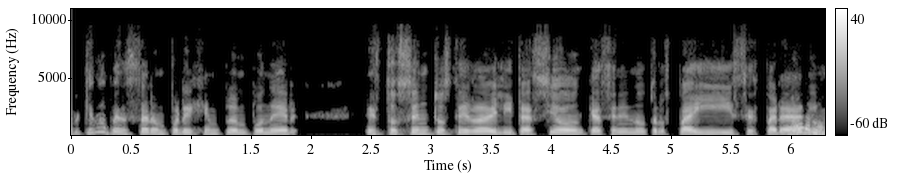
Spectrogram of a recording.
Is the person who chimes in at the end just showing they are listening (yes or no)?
yes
